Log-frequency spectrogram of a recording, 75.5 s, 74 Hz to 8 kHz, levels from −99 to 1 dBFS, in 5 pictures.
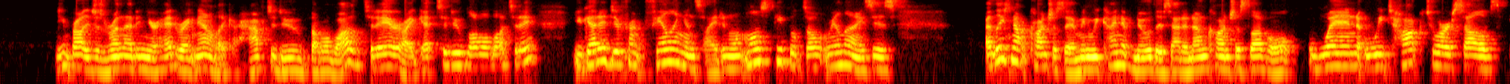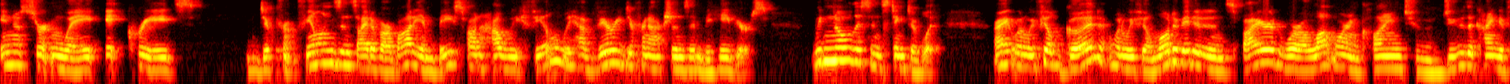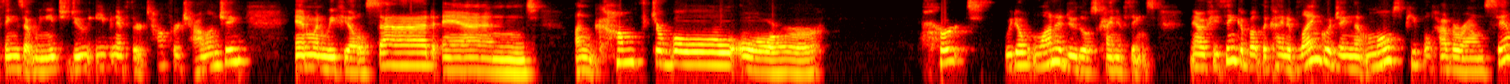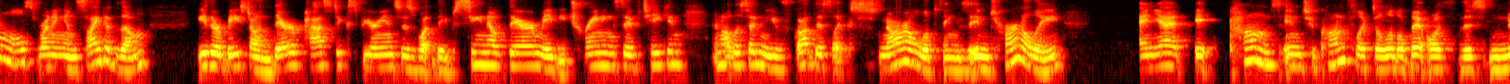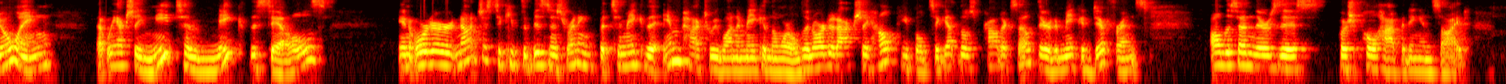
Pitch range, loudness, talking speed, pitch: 170-220 Hz, -27 LUFS, 205 wpm, 190 Hz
